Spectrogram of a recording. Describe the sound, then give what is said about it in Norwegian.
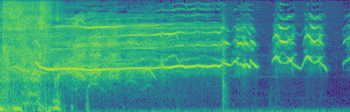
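A coffee kettle whistles: a shrill, steady high tone rises into a sustained scream, then breaks into a wavering, warbling whistle in short bursts over a low rumble. “Nå kom kaffekjelen på her!”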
